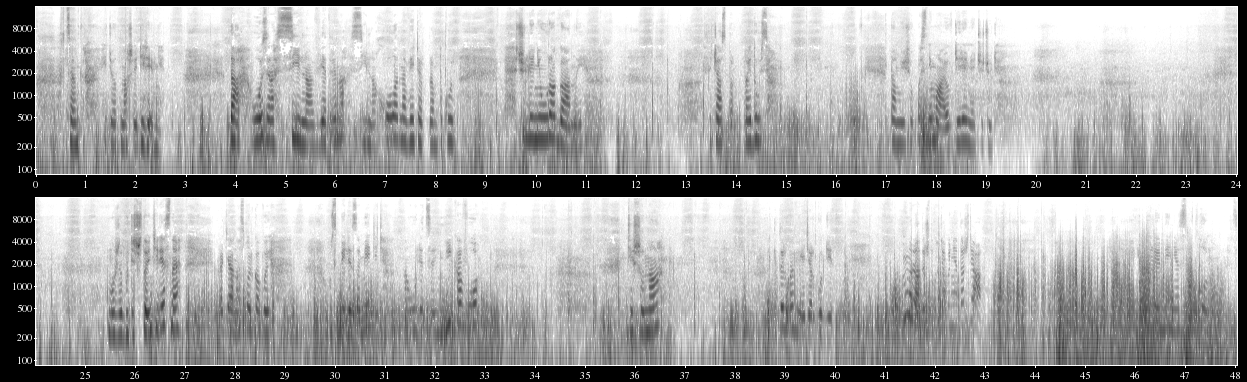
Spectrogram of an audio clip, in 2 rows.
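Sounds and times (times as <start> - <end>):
gusty wind on microphone: 0.0 - 18.9, 19.9 - 48.0.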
